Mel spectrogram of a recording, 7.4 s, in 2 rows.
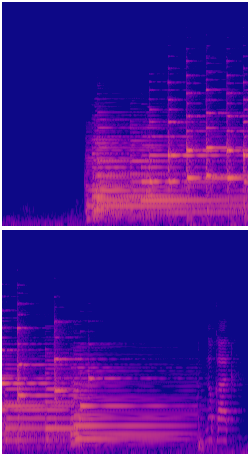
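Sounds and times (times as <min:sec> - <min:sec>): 
piano: 0:01.2 - 0:06.8.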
